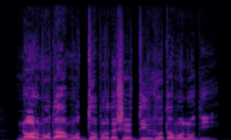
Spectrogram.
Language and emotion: Bengali, neutral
